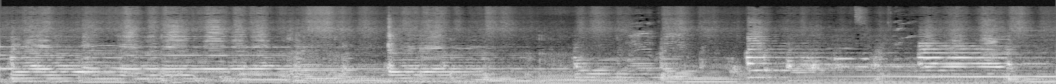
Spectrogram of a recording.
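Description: Electric guitar played through an amplifier and effects, letting held notes ring and changing them every second or so in a loose, unhurried passage.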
